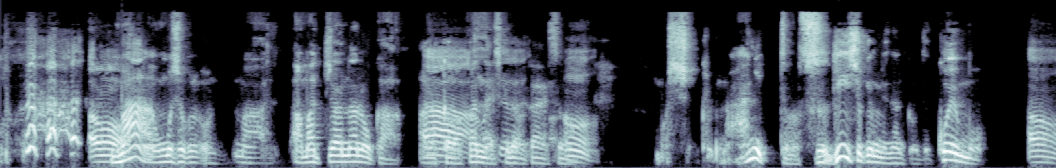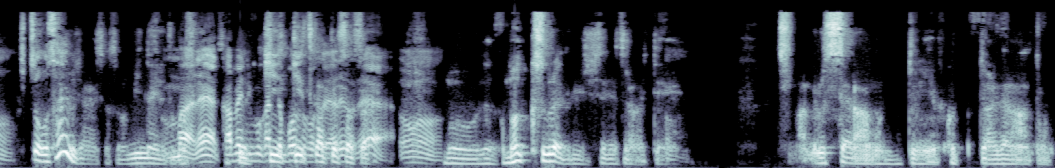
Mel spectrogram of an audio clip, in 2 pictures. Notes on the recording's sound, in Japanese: ZOOMで収録。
